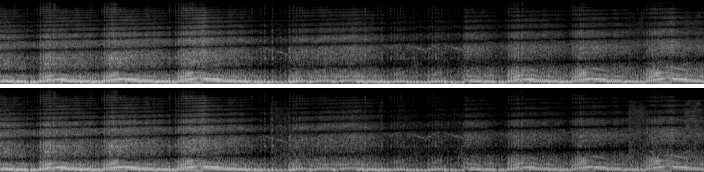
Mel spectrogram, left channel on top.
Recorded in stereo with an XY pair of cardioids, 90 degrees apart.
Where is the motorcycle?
Straight ahead; by 7.1 s 35° left.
